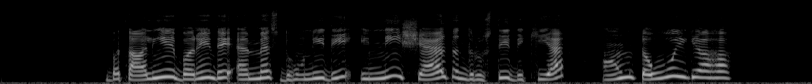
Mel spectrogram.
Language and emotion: Dogri, surprised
